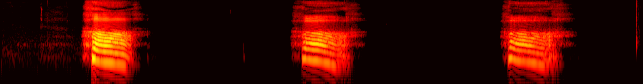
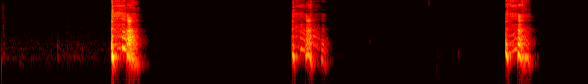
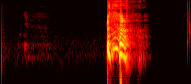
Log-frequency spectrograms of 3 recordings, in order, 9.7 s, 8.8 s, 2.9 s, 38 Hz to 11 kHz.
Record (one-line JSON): {"exhalation_length": "9.7 s", "exhalation_amplitude": 26461, "exhalation_signal_mean_std_ratio": 0.3, "three_cough_length": "8.8 s", "three_cough_amplitude": 29115, "three_cough_signal_mean_std_ratio": 0.21, "cough_length": "2.9 s", "cough_amplitude": 32767, "cough_signal_mean_std_ratio": 0.22, "survey_phase": "beta (2021-08-13 to 2022-03-07)", "age": "65+", "gender": "Male", "wearing_mask": "No", "symptom_cough_any": true, "smoker_status": "Never smoked", "respiratory_condition_asthma": false, "respiratory_condition_other": false, "recruitment_source": "REACT", "submission_delay": "1 day", "covid_test_result": "Negative", "covid_test_method": "RT-qPCR", "influenza_a_test_result": "Negative", "influenza_b_test_result": "Negative"}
